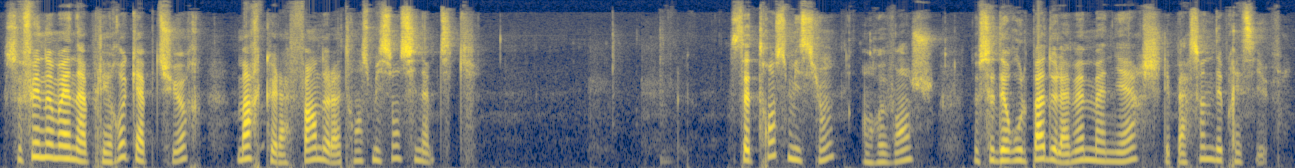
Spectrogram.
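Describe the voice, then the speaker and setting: A woman's voice: a little high, brisk, no room sound. Teen girl reading a school presentation. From France. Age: teenager. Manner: reads a prepared text in an even, careful tone. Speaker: student presenter. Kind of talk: scripted voice-over narration.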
